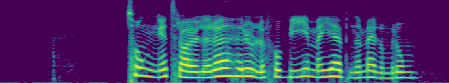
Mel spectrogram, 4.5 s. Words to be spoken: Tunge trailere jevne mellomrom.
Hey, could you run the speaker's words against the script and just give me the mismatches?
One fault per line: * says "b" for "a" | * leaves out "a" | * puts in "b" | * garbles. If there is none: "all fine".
* puts in "ruller forbi med"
